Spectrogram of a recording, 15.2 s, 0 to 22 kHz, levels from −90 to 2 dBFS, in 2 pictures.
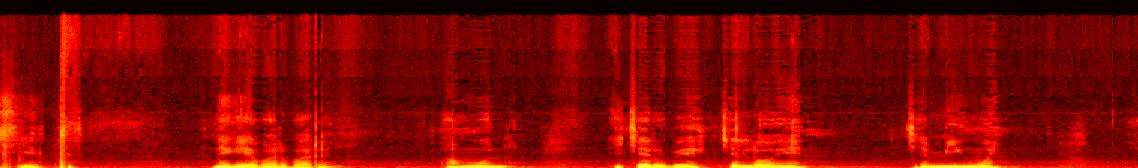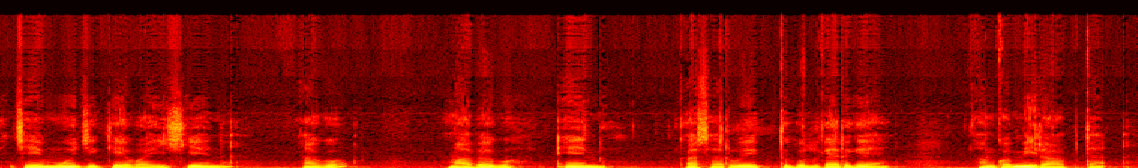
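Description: Throughout, the likely cause is Opus compression in its music mode, which fits a 24 kbps stream and fills starved bands with folded energy and noise. The speech sounds plainly grainy and rough, with nothing above 20.4 kHz.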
